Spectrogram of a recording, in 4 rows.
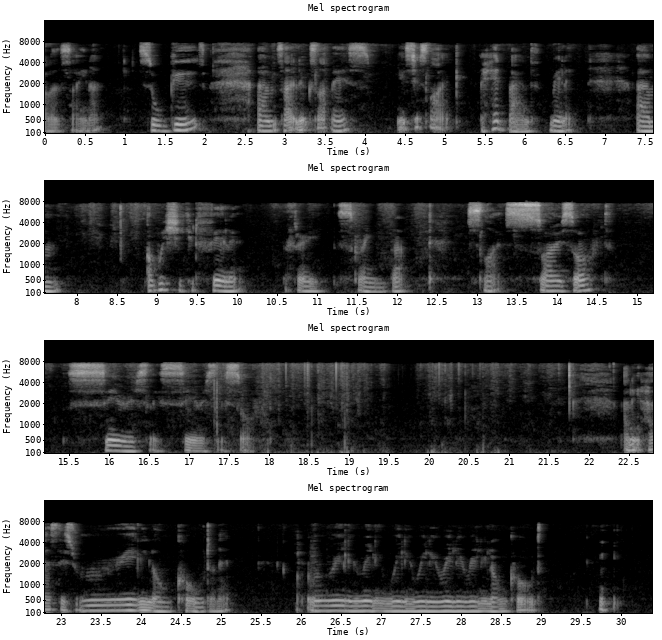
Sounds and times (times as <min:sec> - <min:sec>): Speech: 0:00.0 - 0:06.7, 0:07.4 - 0:07.8, 0:08.8 - 0:12.2, 0:12.9 - 0:14.7, 0:15.5 - 0:18.0, 0:22.4 - 0:25.2, 0:26.0 - 0:29.1
Inside, small room: 0:00.0 - 0:30.3.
